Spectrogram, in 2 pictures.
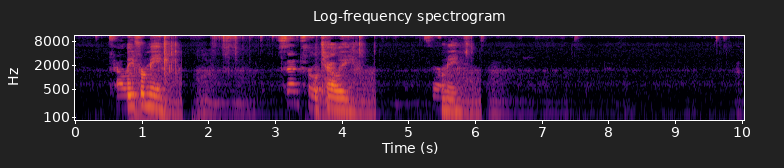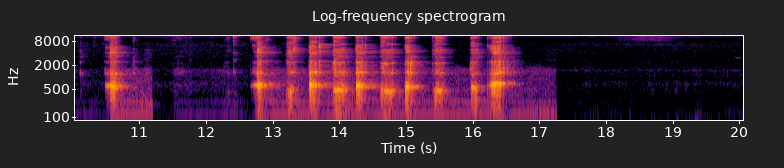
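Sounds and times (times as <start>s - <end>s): person burping: 10.5s - 11.1s, 12.6s - 16.7s.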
